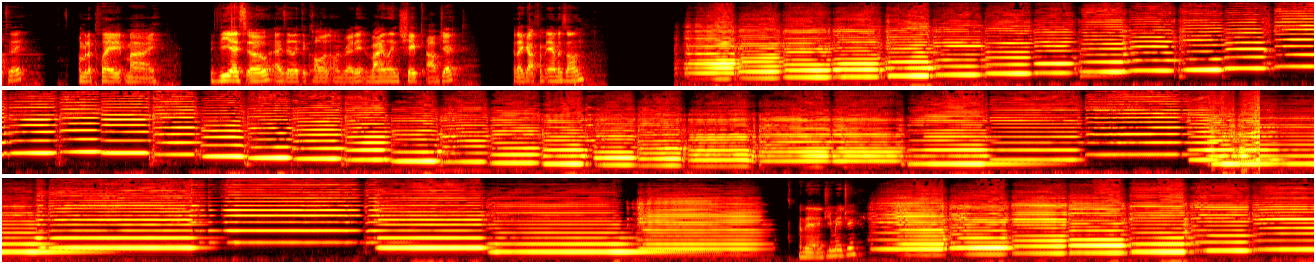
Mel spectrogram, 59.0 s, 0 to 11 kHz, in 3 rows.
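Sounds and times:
bowed violin: 10.1s - 51.0s, 52.2s - 59.0s.

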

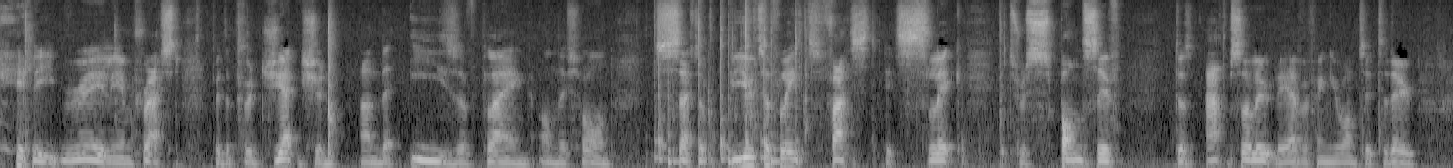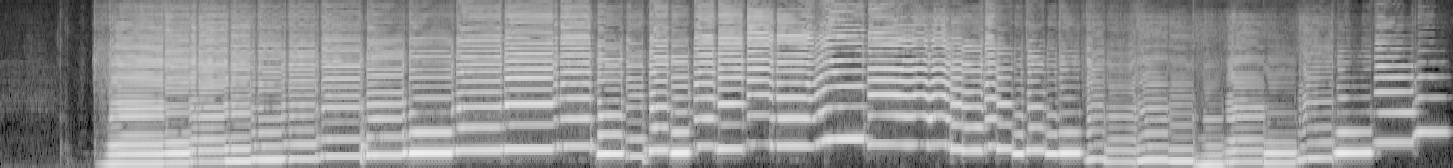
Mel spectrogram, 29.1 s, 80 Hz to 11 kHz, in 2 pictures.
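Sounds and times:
alto saxophone fast run: 15.5s - 29.0s.

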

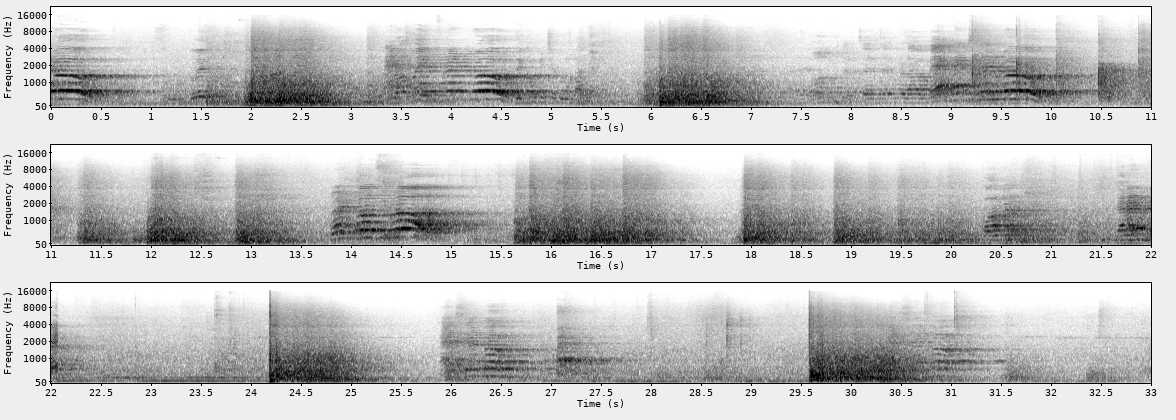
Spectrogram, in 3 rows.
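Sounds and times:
body crashing onto wrestling ring: 29.6s - 30.6s.

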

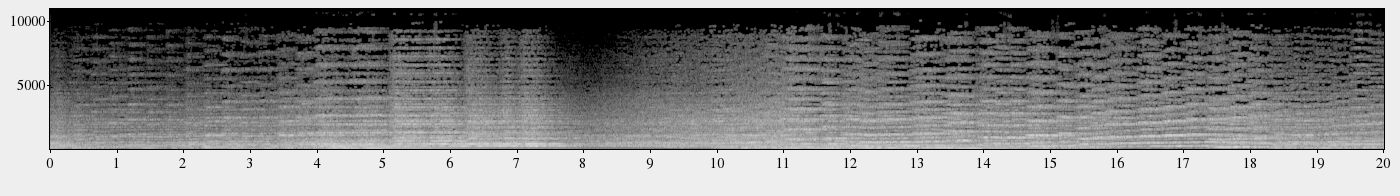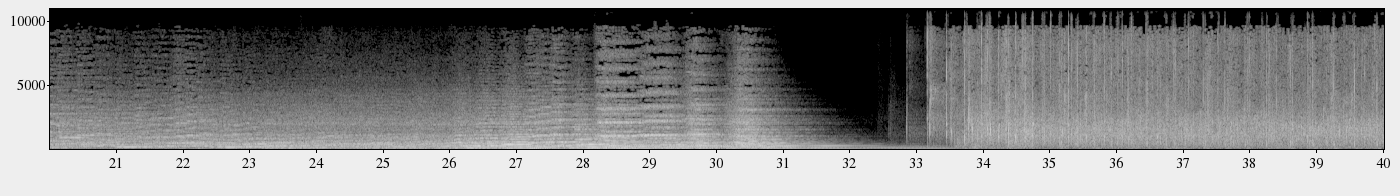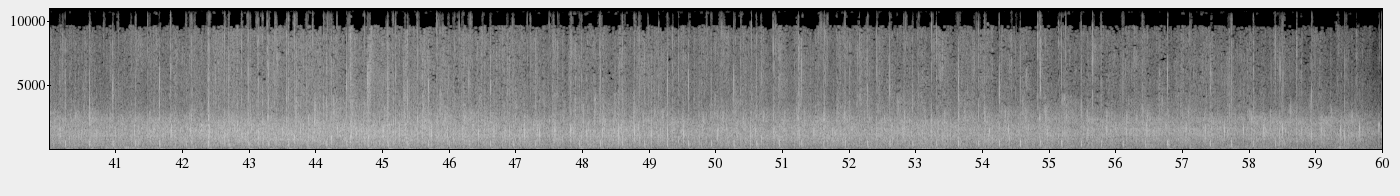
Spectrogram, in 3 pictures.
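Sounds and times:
audience applause: 32.8s - 60.0s.

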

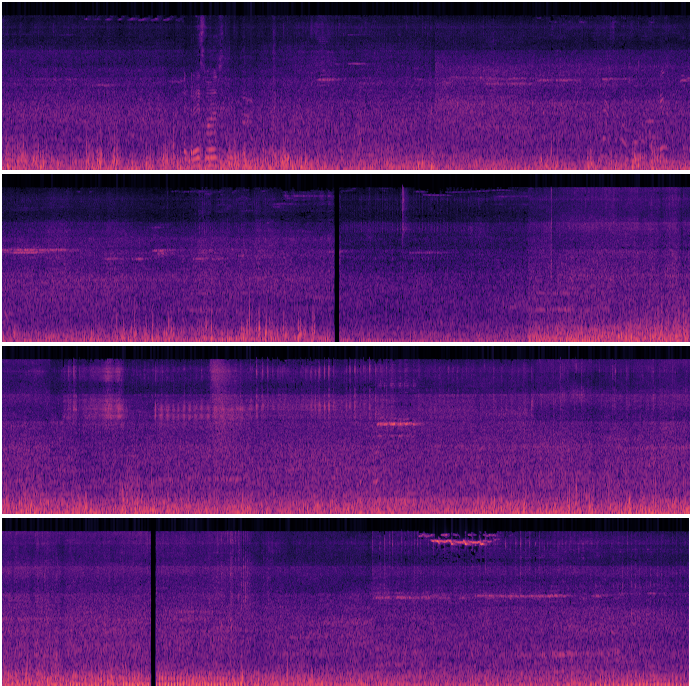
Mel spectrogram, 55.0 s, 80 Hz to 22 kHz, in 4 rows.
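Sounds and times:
motorcycle engines: 0.0s - 22.0s, 22.6s - 55.0s
car engines: 0.0s - 55.0s
road noise: 0.0s - 55.0s.

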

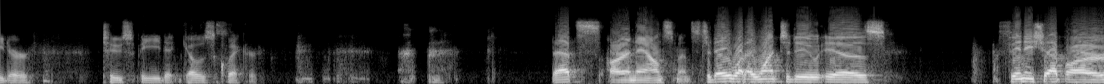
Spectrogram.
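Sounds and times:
people talking: 0.0s - 4.5s, 5.6s - 8.9s, 9.8s - 11.0s.

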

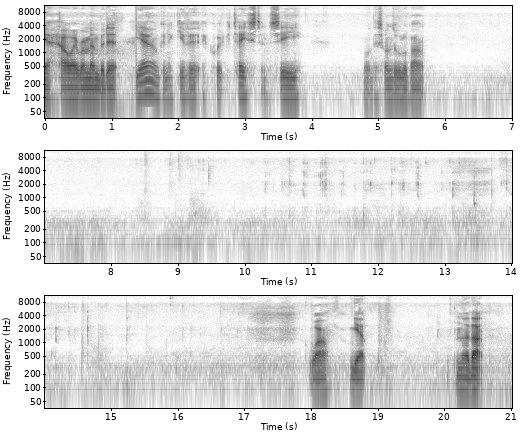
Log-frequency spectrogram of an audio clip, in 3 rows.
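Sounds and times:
person chewing fruit: 8.3s - 19.0s
soft mouth clicks: 10.3s - 17.0s.

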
